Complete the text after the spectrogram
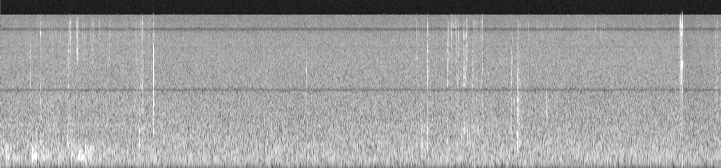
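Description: Plastic parts of a toy car click and knock as a hand turns it over.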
